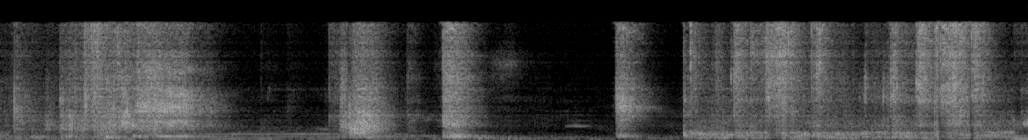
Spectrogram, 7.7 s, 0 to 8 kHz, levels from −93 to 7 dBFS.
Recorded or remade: remade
